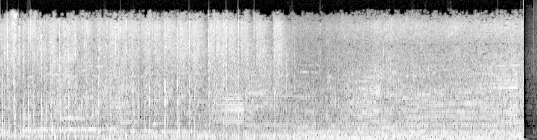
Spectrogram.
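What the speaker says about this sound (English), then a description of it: "The SSO uses speedboats and jet skis for surprise raids on the right bank." A loud, steady speedboat engine roar runs throughout at high revs, with a thick low rumble and broadband rush, cutting off abruptly at the end.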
